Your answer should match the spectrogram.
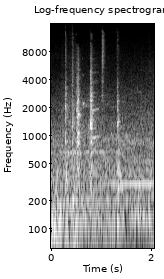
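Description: A front door being unlocked: a quick string of sharp metallic clicks from keys and the lock.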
